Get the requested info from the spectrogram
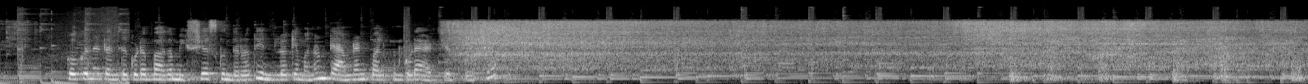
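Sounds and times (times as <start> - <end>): background music with repeating melody: 0.0 - 13.0
sizzling hiss from pot: 4.4 - 13.0.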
